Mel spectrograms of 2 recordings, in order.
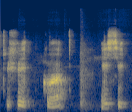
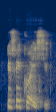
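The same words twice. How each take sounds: First: Slow "Tu fais quoi ici" with pauses; word by word. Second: Said in the usual way. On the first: Shown as a demonstration. Teacher translating the question for learners, "Tu fais quoi ici" word by word.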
